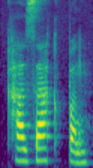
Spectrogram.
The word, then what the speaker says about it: қазақпын: Мен қазақпын. Мен, I, Kazakh, You know, I pronounce it with k.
